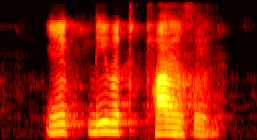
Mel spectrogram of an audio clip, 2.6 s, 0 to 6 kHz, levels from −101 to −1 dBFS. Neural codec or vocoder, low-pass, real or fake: codec, 44.1 kHz, 3.4 kbps, Pupu-Codec; 5.4 kHz; fake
